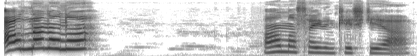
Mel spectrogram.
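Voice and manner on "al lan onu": much higher, louder urging; excited urging. Real, not acted. Gamer urging a teammate to grab it, excited.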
